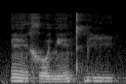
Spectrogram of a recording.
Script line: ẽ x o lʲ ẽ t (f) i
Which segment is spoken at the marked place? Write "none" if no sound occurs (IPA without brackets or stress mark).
ɓ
